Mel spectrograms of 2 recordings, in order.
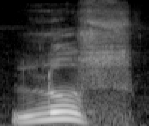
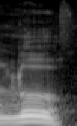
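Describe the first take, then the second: First: The word ends with a clearly stressed S sound. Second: The word ends without any final S sound. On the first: The speaker calls it right. "carrega o S" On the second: The speaker calls it wrong. "fala Lu"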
